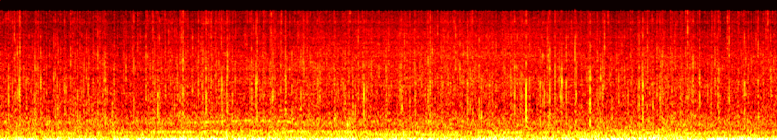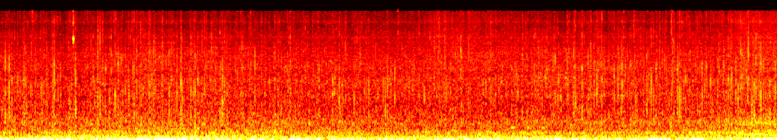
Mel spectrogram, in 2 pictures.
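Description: Light rain patters steadily on a wet path outdoors.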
